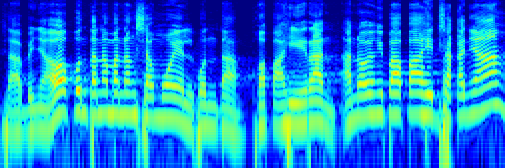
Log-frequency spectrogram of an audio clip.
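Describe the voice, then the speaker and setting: A man's voice: high-pitched, lively intonation, moderate pace, bright, forceful tone. A man preaching a sermon to a congregation, telling the story vividly and asking them questions. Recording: reverberant hall.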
